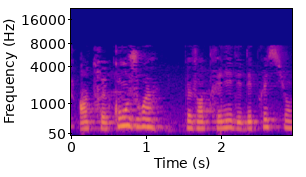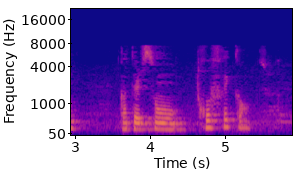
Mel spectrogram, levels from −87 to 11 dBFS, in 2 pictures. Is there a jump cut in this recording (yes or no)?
no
